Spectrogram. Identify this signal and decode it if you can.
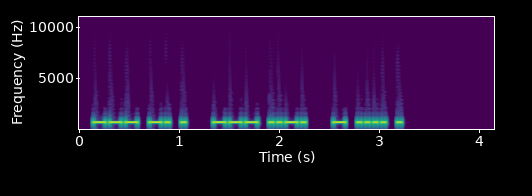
Morse code, heard as a keyed tone, about 36 wpm, 700 Hz. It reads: ONE OF THE
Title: Speed-Racing - Sets of 4 Words 30wpm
